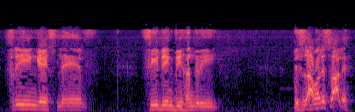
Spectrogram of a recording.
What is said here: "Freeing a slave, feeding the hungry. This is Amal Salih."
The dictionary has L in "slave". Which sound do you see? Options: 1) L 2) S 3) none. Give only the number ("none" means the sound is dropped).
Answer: 1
